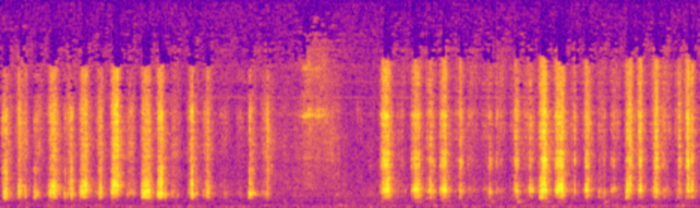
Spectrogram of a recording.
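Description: A wooden stylus makes rapid, short scratches on a thin black-coated scratch-art card lying flat, working over the bamboo and bird areas. Each dry, raspy stroke is bright and crisp, with quick bursts that stop almost at once. The scratching runs steadily, pauses briefly for a soft hiss just past the middle, then resumes at the same quick pace.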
